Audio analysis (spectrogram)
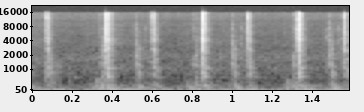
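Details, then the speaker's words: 2006-2013 Chevrolet Impala with the shifter stuck in park, after a detached wire at the shift interlock connector was cleaned and reconnected: pressing the brake gives sharp, crisp solenoid clicks about four a second, and the lever now moves. "So when you do put it back to the connection, now when you press the brake, you can hear the sound."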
